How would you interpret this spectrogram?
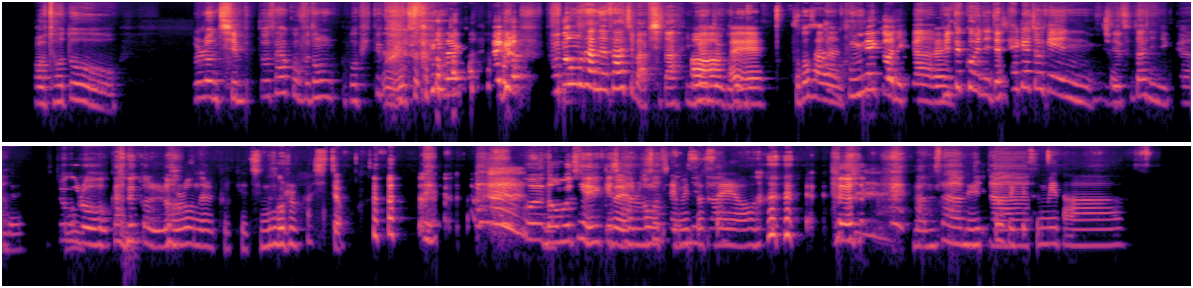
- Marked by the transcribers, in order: laughing while speaking: "비트코인도 사긴 할 거야"; distorted speech; laugh; tapping; tsk; unintelligible speech; laughing while speaking: "걸로"; laughing while speaking: "걸로"; laughing while speaking: "네"; chuckle; laugh; other background noise
- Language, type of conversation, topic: Korean, unstructured, 과거로 돌아가거나 미래로 갈 수 있다면 어떤 선택을 하시겠습니까?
